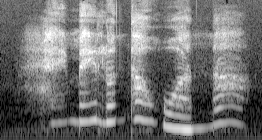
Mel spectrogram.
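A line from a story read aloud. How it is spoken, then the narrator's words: Soft voice. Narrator (Chinese): 威勒轻声说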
